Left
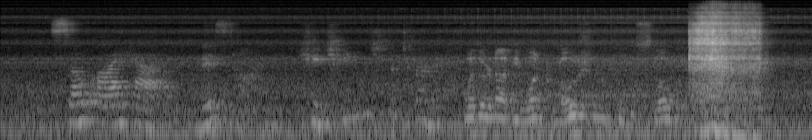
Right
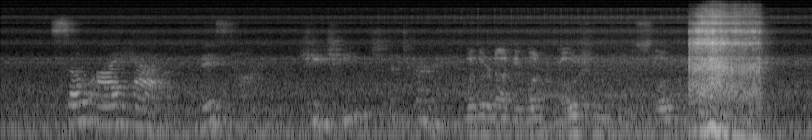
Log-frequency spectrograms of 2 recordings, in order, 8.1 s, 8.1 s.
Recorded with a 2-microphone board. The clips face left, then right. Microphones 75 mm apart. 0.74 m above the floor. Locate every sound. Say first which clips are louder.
0.5 s a woman speaking: right 4 dB; 60° right (ahead or behind), 3.5 m
1.9 s a woman speaking: left 1 dB; 5° right (ahead or behind), 2.5 m
4.6 s a man speaking: left 3 dB; 15° left (ahead or behind), 1.5 m
6.9 s a zipper: right 2 dB; 40° right (ahead or behind), 0.7 m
